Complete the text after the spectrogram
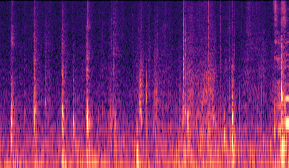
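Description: Hands tap and rustle close by.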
